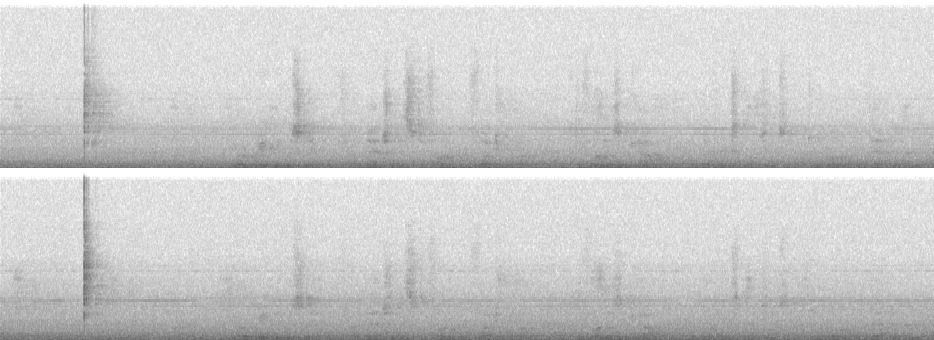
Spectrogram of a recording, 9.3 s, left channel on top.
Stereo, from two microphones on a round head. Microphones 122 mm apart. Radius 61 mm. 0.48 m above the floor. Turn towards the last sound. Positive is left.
turn(degrees=15)  # may be behind; listen again after turning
